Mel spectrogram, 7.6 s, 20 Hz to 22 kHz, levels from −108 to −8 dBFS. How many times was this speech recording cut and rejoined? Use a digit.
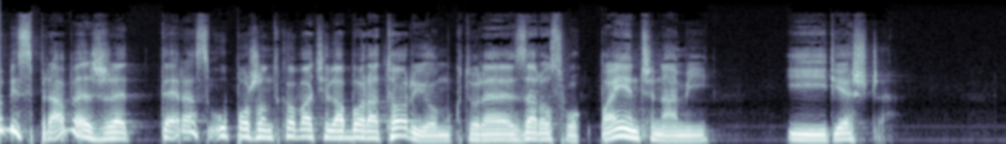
3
